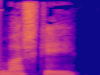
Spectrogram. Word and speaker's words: mushki: Sometimes he'll say, "wanna mushki," rhymes with push, which means a scratch on the head.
